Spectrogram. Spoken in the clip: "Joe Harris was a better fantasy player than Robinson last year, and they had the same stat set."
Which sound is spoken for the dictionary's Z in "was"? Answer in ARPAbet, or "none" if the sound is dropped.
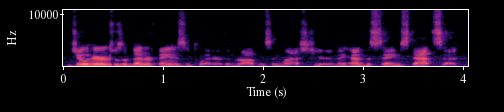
Z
